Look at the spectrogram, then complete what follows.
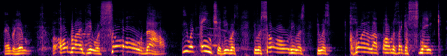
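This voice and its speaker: A man's voice: sits high, expressive, fairly quick, a little mellow. A man telling a folk tale to a live audience, playful and addressing listeners directly. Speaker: storyteller. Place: outdoor marketplace performance.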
